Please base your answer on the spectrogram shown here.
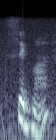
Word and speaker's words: Sigma: S and in Greek the letter S is pronounced Sigma so while we say s they say Sigma and it's their equivalent of a giant s so if you want to see that written out Sigma is spelled s IG MA and this is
